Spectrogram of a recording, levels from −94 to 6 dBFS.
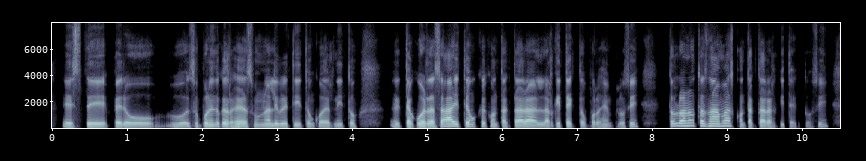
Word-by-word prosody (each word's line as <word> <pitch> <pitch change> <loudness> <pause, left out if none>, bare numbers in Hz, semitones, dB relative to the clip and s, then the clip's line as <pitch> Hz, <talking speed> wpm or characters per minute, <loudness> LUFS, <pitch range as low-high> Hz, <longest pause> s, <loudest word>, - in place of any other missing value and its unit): este, 105 0 0
pero 110 -1 +2
o 130 - -3
suponiendo 135 +4 0
que 140 - +4
trajeras 130 0 +2
una 130 -1 -1
libretita, 120 +1 -1
un 120 - -6
cuadernito, 120 +1 -4 0.4
eh, 120 - -5
te - - +4
acuerdas: 125 +4 +3
"Ay, 160 +1 +7
tengo 150 0 +1
que 155 0 -4
contactar 125 -1 +1
al 120 -4 +3
arquitecto", 120 0 -2
por 105 +3 -7
ejemplo, 110 0 -9
¿sí? 140 +5 -4 0.4
Tú 175 - -1
lo 190 +1 +4
anotas 195 -2 +1
nada 180 0 +4
más: 195 -1 +1
"Contactar 125 -2 -1
arquitecto", 110 -2 -11
¿sí? 140 +7 -12
125 Hz, 170 wpm, -23 LUFS, 115-140 Hz, 0.4 s, Ay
